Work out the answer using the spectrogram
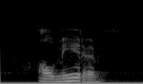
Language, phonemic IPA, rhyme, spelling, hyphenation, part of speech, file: Dutch, /ˌɑlˈmeː.rə/, -eːrə, Almere, Al‧me‧re, proper noun, Nl-Almere.ogg
- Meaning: 1. a former lake in the Netherlands 2. Almere (a city and municipality of Flevoland, Netherlands)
